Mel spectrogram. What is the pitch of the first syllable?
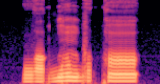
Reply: low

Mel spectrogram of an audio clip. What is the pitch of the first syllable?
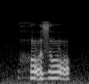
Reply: falling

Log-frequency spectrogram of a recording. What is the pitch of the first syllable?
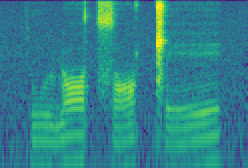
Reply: low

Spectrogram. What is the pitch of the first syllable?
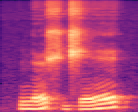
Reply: rising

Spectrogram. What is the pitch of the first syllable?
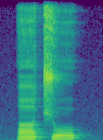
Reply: high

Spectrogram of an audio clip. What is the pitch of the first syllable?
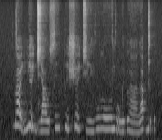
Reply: falling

